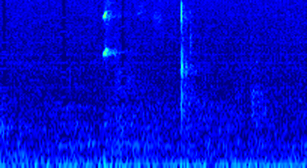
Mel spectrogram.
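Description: Near silence: room tone, broken by a faint, short, high squeak a little before the first second and a faint tick about half a second later.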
